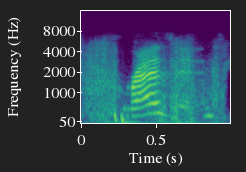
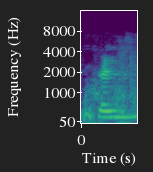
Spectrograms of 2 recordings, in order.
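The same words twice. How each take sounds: First: The stress is on the first syllable. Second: The stress is on the second syllable. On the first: It means a gift. "the first syllable accent would be a gift" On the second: It means to show something. "and present is show"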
